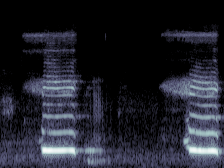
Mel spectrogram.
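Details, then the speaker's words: Musical, whistling breath sounds of steady pitch: an expiratory wheeze from lower airway obstruction, as in bronchiolitis, asthma or pneumonia with bronchospasm. "tapi kalau bunyi lower rway obstruction on the bronchol example atau apa broncholitis asma itu atau pumonia ada bronkospasm ya Bunyi on expiratory expiratory wiing and"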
